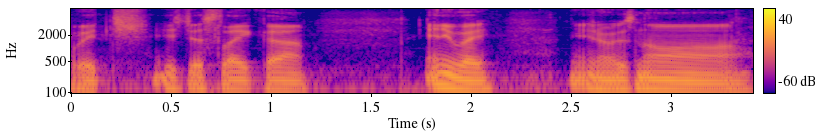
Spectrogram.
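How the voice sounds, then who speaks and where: This man's pitch is very deep and low. He speaks at a moderate pace on a very clean recording with a silent background. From Brazil. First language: Portuguese. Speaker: youth soccer coach, former pro player. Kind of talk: podcast interview. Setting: studio. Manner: loud; halting.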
